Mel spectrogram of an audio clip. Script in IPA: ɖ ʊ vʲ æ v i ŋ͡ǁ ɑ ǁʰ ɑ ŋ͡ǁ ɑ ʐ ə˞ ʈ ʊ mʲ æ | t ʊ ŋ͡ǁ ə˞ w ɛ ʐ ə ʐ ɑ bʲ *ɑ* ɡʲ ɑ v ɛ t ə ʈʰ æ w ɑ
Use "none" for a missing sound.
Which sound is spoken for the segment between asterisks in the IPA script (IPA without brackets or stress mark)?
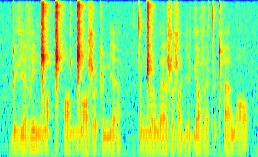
ɑ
